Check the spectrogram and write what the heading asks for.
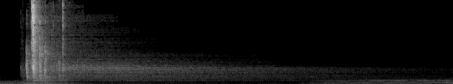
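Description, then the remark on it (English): A door is locked with a sharp metallic clunk and a quick second click, the sound ringing out and fading into near silence before a low, soft hum rises. “But first, lock the door.”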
